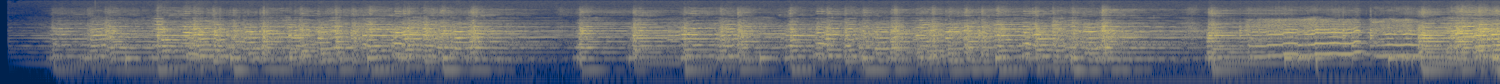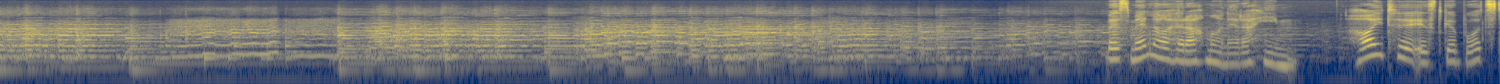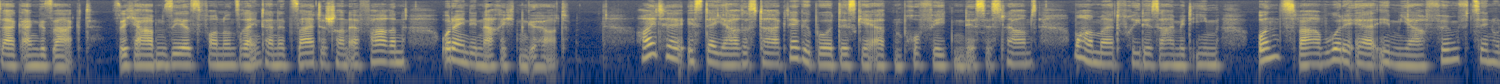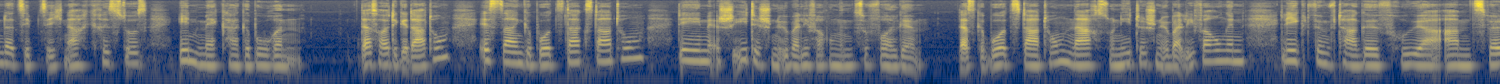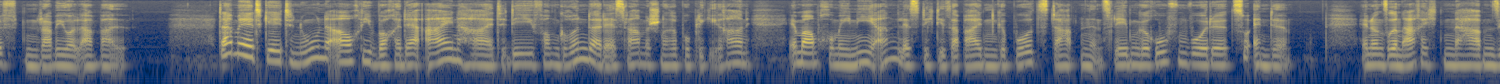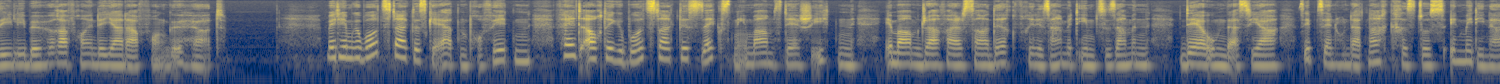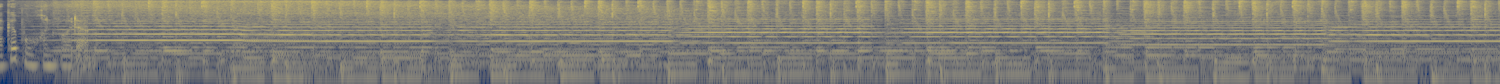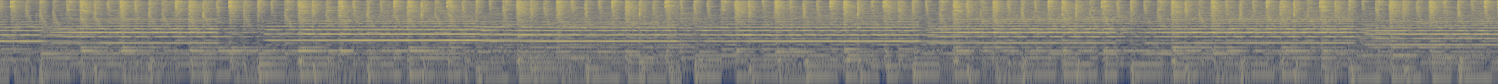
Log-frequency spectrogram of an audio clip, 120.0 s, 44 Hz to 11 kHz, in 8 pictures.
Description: Hörerpostsendung am 24. Oktober 2021 Bismillaher rahmaner rahim - Heute ist Geburtstag angesagt, sicher haben Sie es von unserer Internetseite schon erfah...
